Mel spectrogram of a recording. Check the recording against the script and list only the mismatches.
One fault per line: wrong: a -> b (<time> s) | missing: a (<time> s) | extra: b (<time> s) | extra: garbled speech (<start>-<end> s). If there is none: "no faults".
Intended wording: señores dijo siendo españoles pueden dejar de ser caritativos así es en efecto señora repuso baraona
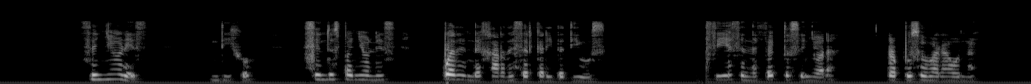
no faults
